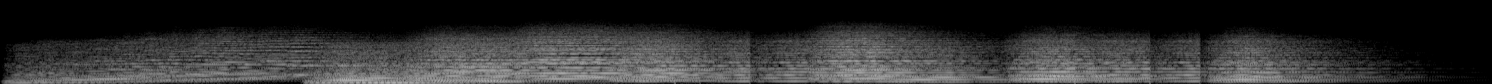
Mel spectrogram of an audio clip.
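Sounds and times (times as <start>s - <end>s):
slower chorus on strings: 0.0s - 14.3s.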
